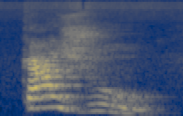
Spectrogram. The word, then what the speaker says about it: caju: Aqui, caju, caju. Eu falo caju ou eu falo caju? Caju, ó, essa é a sílaba mais forte. Caju é uma oxítona.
